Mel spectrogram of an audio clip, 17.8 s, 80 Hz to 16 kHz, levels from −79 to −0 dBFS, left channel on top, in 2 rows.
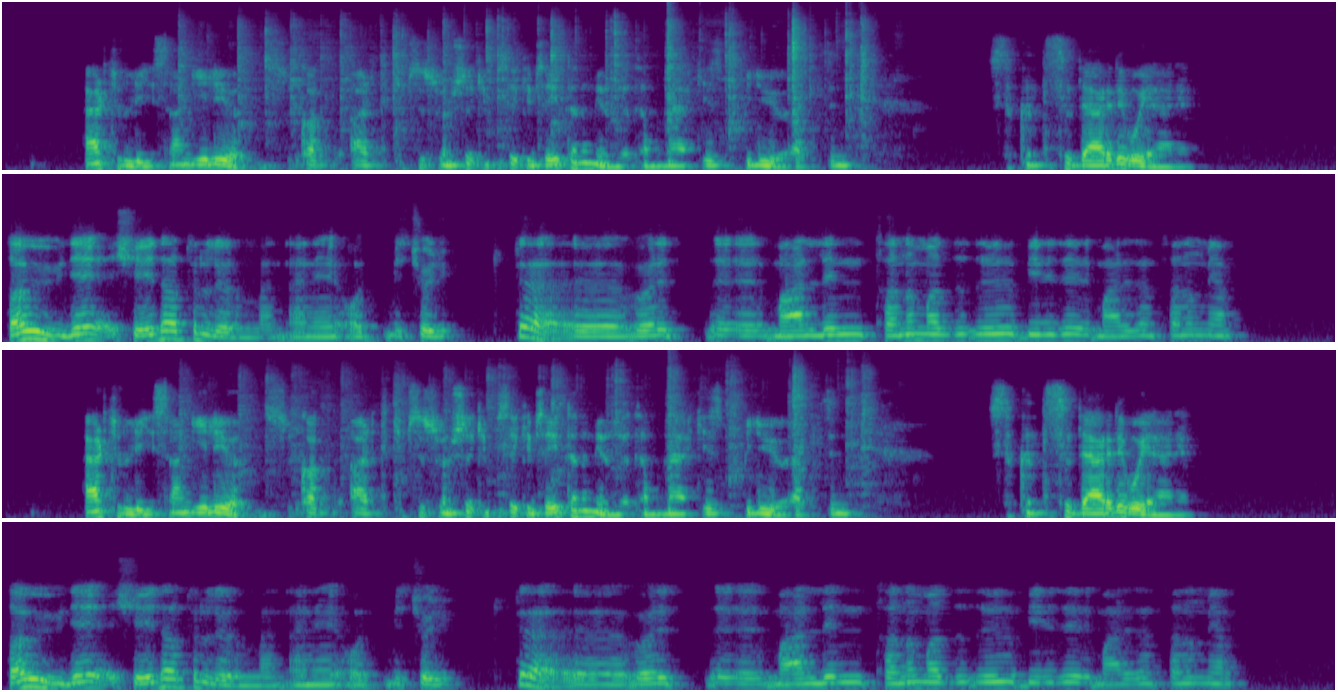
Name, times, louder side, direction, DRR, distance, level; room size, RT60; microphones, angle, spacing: voice 1, 0.5-5.7 6.6-7.9, right 2 dB, 35° right, 0.9 m, -23 dB
Dog, 1.2-6.0, left 4 dB, 65° left, 5.5 m, -38 dB
voice 2, 8.9-11.9 12.3-17.1, left 2 dB, 80° left, 1.6 m, -25 dB
14.0 x 5.7 x 2.6 m
head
